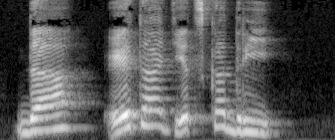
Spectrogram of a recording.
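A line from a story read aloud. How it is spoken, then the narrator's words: Loud, carrying across room. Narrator (Russian): Урмас уже громко на весь класс сказал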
